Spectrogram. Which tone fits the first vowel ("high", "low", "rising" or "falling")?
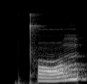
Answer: rising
